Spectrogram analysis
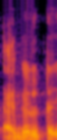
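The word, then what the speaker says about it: Aegle: একজন কমেন্ট করেছেন যে এগেল না ইগল কোন উচ্চারণটা ঠিক দেখুন এক্ষেত্রে যে ইংলিশ স্পেলিংটা ইজি এল ই একচুয়ালি কিন্তু এই উচ্চারণটা এগেল তো আমরা যখন খুব বেশি উচ্চারণ করি বা খুব বেশি যখন বলি তখন কিন্তু অনেক সময় এগেলটা ইগল হয়ে যায় তবে একচুয়াল উচ্চারণটা কিন্তু এগেল নেক্সট একজন কমেন্ট করেছেন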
